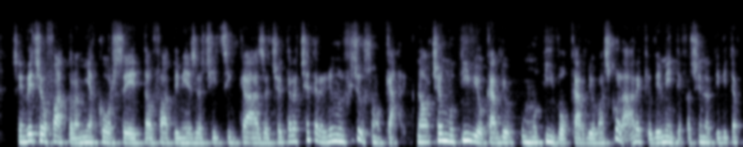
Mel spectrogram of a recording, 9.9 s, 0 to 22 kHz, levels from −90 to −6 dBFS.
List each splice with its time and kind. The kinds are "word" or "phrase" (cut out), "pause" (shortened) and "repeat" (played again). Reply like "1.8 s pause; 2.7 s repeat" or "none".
5.5 s pause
